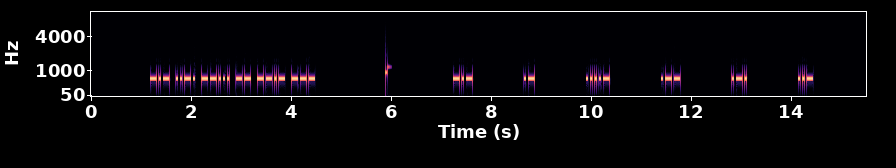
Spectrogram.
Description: Morse code, heard as a keyed tone, about 28 wpm, spaced as for 12 wpm, 700 Hz. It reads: KF7MQO KA4WRU
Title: USA Call Signs - 6 Characters - 8x Character Spacing - 28wpm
